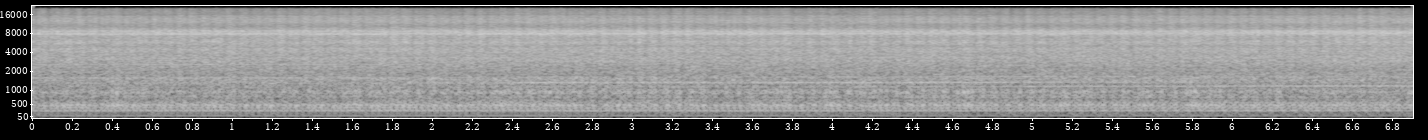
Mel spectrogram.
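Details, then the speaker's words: Old Cummins L10 diesel semi truck, stored roughly 23–30 years, first run after one puff of ether, stuck around 2500 rpm; steady fast drone with no turbo whistle. Turbocharger seized, not spinning. "well the old L10 cumings came right to life see a turbo is still stuck not [Music] spinning"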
